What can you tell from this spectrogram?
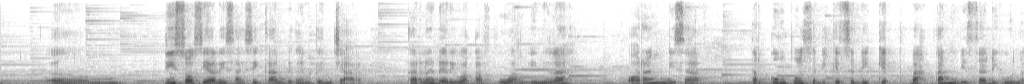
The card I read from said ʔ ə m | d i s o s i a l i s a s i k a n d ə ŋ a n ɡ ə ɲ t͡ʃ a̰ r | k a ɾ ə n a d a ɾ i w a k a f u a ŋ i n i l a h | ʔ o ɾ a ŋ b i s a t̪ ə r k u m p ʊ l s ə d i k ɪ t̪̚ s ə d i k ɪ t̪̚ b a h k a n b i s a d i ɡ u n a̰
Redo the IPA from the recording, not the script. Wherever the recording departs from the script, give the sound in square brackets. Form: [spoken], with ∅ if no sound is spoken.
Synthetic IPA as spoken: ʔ ə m | d i s o s i a l i s a s i k a n d ə ŋ a n ɡ ə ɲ t͡ʃ a̰ r | k a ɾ ə n a d a ɾ i w a k a f u a ŋ i n i l a h | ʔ o ɾ a ŋ b i s a t̪ ə r k u m p ʊ l s ə d i k ɪ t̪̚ s ə d i k ɪ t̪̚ b a h k a n b i s a d i ɡ u n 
